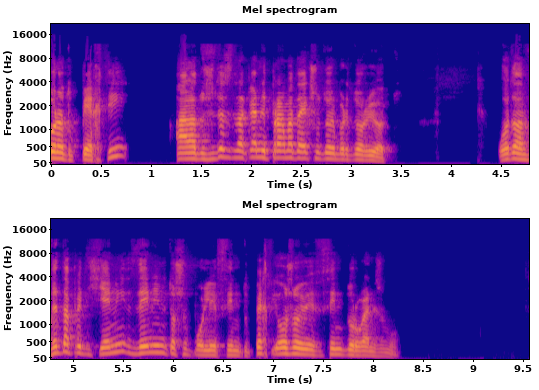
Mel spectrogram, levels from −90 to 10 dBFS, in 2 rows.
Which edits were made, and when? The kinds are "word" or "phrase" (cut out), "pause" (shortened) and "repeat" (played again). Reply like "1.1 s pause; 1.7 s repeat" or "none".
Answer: none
